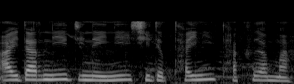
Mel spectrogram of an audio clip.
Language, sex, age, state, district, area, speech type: Bodo, female, 45-60, Assam, Kokrajhar, urban, read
